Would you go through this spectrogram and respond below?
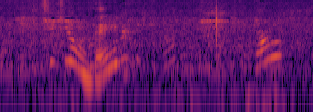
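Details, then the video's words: Pet parrot with clipped wings in an enclosed courtyard, giving a short chatter of swooping, whistled tones that dip and rise, then a brief pair of upward slurs near the end, over quiet room hiss. "just a knock and a little chatter"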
